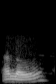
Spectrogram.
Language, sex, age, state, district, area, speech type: Nepali, male, 45-60, West Bengal, Kalimpong, rural, conversation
